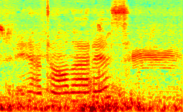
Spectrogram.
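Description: Sheep on a farm give a close, wavering bleat in tall grass, followed by a shorter call. A low rumble of wind runs underneath.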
